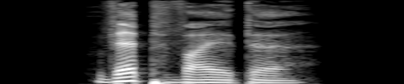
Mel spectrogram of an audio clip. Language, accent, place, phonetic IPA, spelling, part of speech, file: German, Germany, Berlin, [ˈvɛpˌvaɪ̯tə], webweite, adjective, De-webweite.ogg
- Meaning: inflection of webweit: 1. strong/mixed nominative/accusative feminine singular 2. strong nominative/accusative plural 3. weak nominative all-gender singular 4. weak accusative feminine/neuter singular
